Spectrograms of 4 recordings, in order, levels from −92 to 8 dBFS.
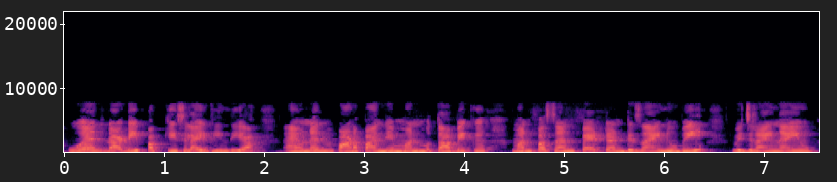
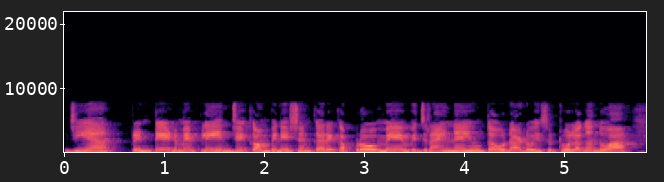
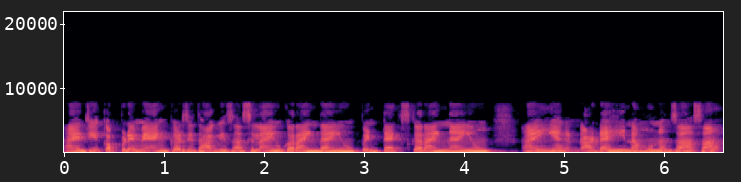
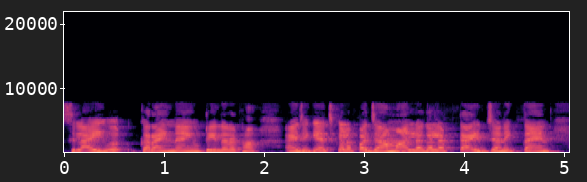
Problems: none marked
